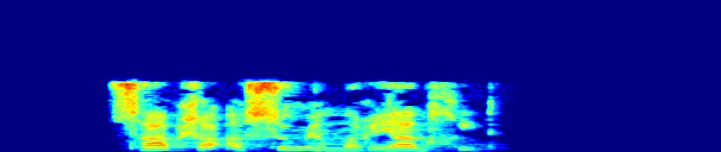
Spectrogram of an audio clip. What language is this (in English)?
Abkhazian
